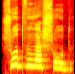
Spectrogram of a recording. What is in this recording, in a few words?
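шуд вылӧ шуд, Komi, female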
